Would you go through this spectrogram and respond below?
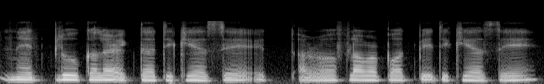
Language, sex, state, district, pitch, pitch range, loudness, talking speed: Nagamese, female, Nagaland, Dimapur, 100 Hz, 95-105 Hz, -15 LUFS, 110 wpm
